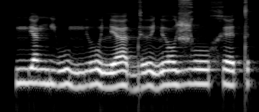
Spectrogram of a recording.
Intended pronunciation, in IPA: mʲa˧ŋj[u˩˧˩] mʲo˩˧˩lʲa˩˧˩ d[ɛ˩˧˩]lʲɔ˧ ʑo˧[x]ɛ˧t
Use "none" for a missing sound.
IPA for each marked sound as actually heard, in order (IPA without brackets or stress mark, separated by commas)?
u˩˧˩, ɘ˩˧˩, x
